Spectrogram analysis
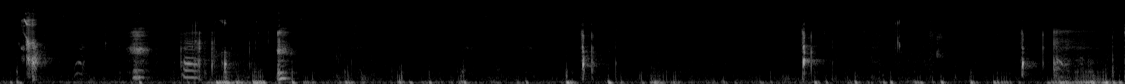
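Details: Three-week-old dog, Penelope, sneezing dramatically: a series of short, sharp snorting bursts in a small room.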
